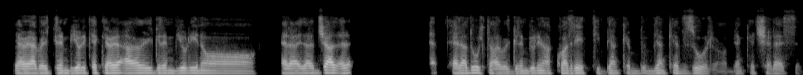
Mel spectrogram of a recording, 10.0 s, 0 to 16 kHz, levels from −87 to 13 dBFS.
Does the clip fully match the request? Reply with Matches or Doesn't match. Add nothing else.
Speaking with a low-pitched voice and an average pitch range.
Doesn't match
